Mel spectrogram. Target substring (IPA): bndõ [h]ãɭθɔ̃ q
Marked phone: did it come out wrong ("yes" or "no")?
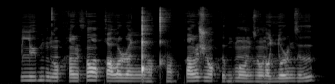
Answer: no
